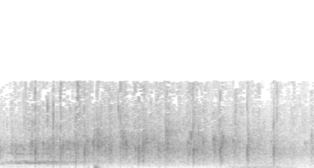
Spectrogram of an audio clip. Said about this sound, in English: Let's give these guys an extra special clap because they've served us awesomely. Thanks, guys. Without you guys, we wouldn't have been able to sing nicely.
